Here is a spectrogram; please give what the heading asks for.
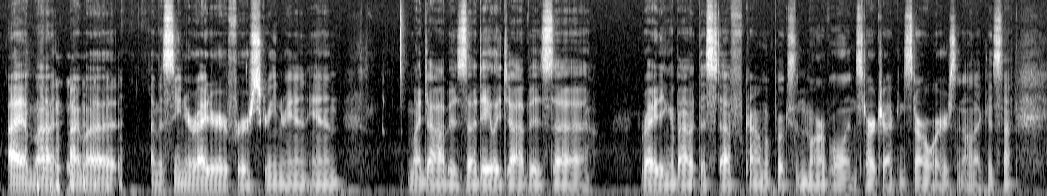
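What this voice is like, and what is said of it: Tired-sounding voice. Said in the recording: “apologize at the outset here for my voice ... I sound very tired. It's because I'm very tired.”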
